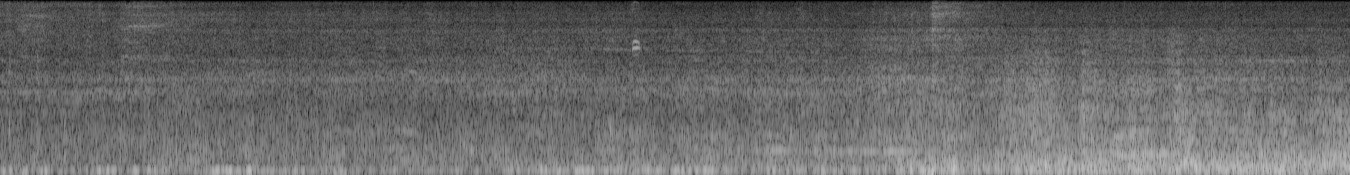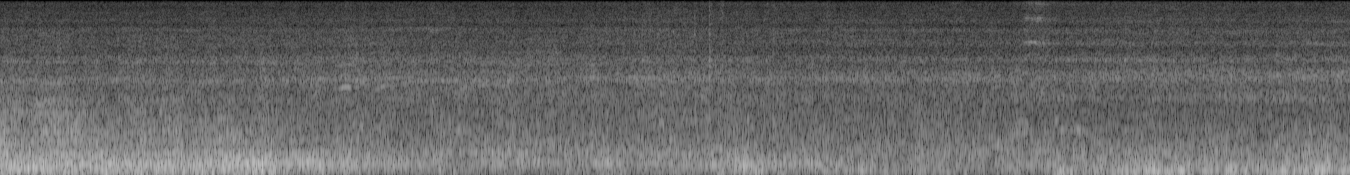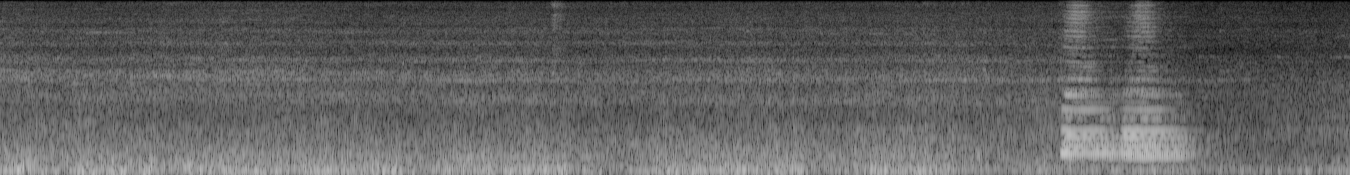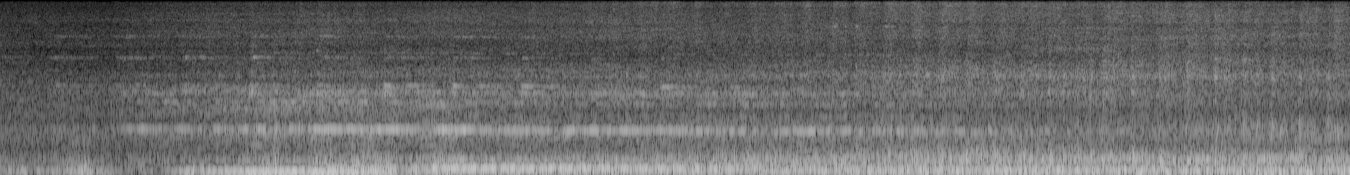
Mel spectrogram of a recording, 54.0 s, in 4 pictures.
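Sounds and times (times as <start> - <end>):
diesel locomotive engine drone: 0.0 - 54.0
train wheels rumbling on rail: 0.0 - 54.0
train horn: 6.0 - 6.6, 10.9 - 12.0, 37.6 - 39.3, 41.4 - 50.5.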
